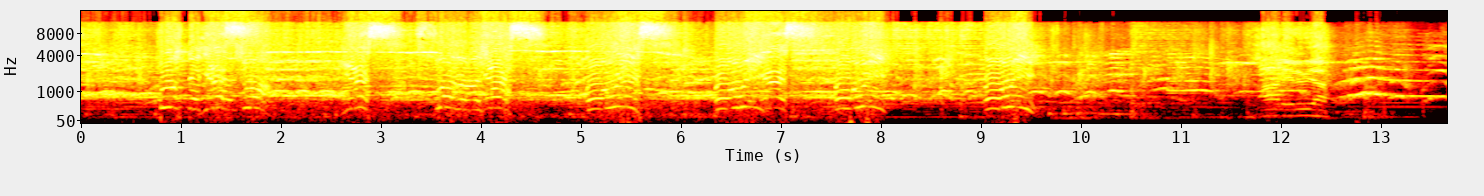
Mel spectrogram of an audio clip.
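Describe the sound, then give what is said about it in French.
A crowd at a church worship service shouts and cheers for joy, with loud, continuous whoops and yells rising and falling throughout amid dense voices. “Oh oui, tous des cris de joie pour le roi des rois.”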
